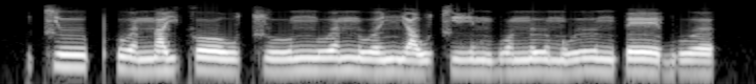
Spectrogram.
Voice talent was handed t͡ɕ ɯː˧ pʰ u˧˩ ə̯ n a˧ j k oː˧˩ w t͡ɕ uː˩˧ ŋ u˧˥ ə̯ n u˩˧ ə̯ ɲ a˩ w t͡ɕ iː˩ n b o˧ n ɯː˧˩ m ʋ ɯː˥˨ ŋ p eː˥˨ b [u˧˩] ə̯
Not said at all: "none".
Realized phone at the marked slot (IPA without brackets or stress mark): u˧˩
